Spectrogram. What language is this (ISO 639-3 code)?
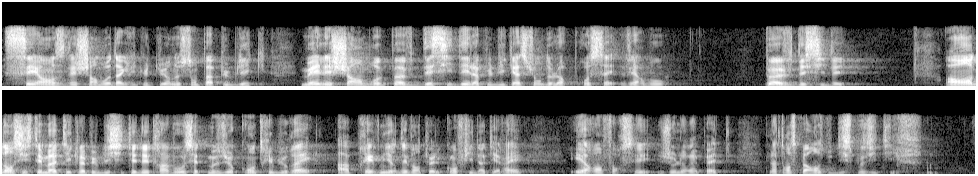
fra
